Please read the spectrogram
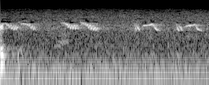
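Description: Faint background of small birds chirping: short, quick chirps, a few each second, heard in an old radio-drama recording with a steady low hum underneath.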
